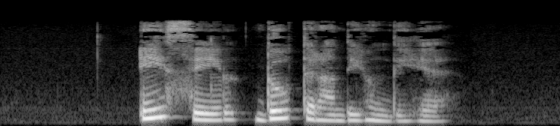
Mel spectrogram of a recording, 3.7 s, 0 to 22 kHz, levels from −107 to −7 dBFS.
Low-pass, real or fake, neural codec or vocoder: 10.8 kHz; real; none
